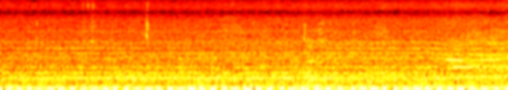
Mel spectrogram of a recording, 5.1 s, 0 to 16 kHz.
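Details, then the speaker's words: Tata Zest petrol after fixing a cylinder 4 misfire, stored faults since passed: smooth, stable low idle with an even beat and the AC on, no stumbles or dropouts. "की condition देखिए बिल्कुल stable engine है इसको ये देख AC on है अभी AC में भी देखिए बिल्कुल स्मूथ साइलेंट"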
